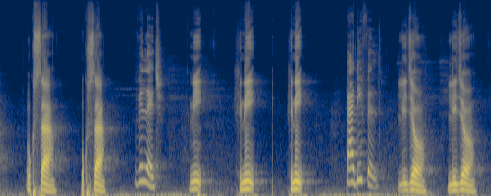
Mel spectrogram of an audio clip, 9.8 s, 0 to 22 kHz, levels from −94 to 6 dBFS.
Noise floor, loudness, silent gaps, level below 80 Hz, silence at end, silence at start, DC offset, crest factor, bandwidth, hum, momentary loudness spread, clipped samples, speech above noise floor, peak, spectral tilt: -48 dBFS; -16 LUFS; none; -34 dBFS; 0.3 s; 0.55 s; under 0.1%; 18 dB; 16.5 kHz; none; 14 LU; under 0.1%; 34 dB; 0 dBFS; -6 dB/octave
